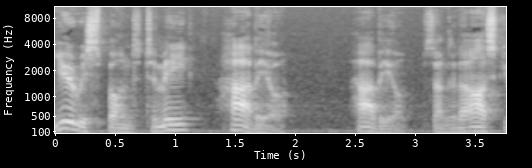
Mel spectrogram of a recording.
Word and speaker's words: habeo: habeo i have habio now although this is spelt h-a-b-e-o we know from the roman grammarians themselves that the sound of this e in habio was closer to an i sound than an e sound this is an occasion where the sound is influenced by its environment so it's not habe or it's habio habio and in fact in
